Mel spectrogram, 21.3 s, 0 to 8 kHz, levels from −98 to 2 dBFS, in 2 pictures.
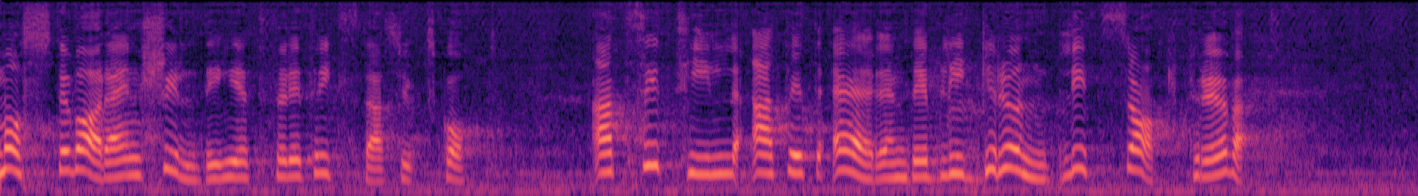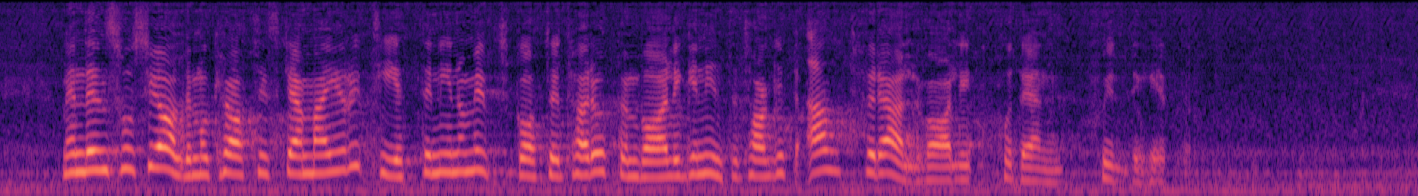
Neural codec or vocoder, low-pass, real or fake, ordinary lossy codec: codec, 16 kHz, 4 kbps, FunCodec, trained on Chinese and English, 50 frames a second; none; fake; none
